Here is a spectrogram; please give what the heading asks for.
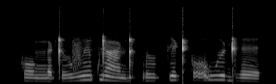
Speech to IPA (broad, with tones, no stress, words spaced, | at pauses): kɔ˨ŋa˨ʈɾɤ˦ vẽ˦pɖã˨ɖ | ɾɤ˨ke˦ʈ kɔ̰˦wɯ˦˨ɖʱɛ˨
